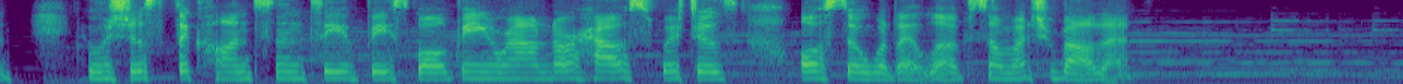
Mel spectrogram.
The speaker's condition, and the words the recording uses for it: ALS (motor neuron disease). Was appearing on podcasts and shows, her speech was being affected by ALS, and more people are asking questions.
